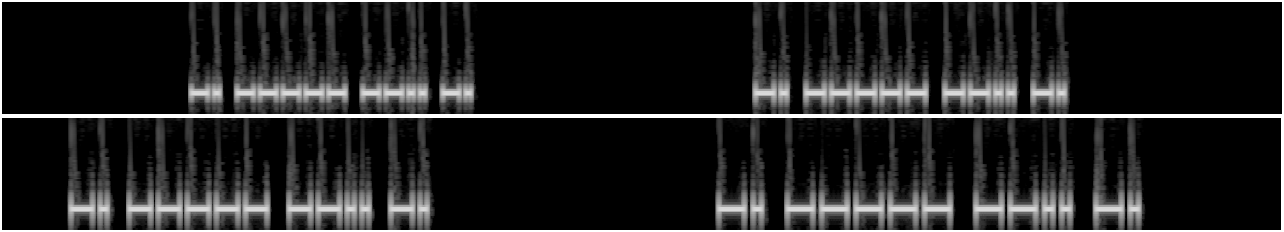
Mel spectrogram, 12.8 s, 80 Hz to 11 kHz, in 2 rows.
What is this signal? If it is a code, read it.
Morse code, heard as a keyed tone, about 37 wpm, 700 Hz. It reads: N0ZN N0ZN N0ZN N0ZN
